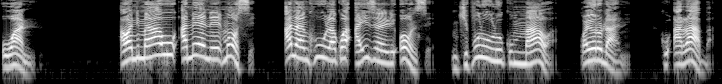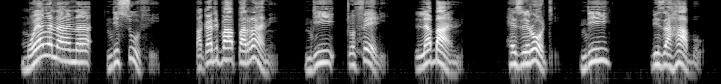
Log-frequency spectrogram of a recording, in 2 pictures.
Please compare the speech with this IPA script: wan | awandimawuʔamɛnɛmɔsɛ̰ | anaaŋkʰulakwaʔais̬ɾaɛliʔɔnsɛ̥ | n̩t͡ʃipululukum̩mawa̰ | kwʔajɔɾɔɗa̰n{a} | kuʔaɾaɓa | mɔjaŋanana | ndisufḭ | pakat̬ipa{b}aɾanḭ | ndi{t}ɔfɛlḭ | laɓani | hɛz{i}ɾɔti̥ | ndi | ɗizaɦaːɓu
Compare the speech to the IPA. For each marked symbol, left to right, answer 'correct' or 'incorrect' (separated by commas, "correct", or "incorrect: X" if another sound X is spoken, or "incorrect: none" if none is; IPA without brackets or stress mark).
incorrect: i, incorrect: p, correct, incorrect: ɛ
